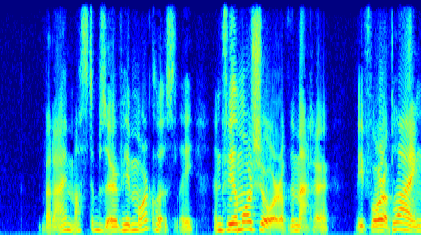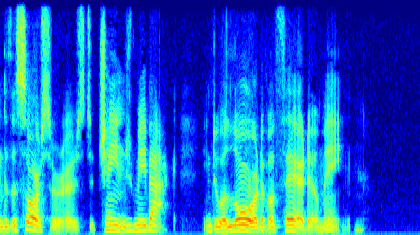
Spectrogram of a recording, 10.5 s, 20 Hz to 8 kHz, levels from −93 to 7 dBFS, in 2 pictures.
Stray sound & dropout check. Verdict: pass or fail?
pass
